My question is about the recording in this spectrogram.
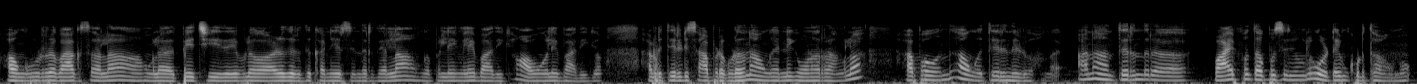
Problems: none marked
